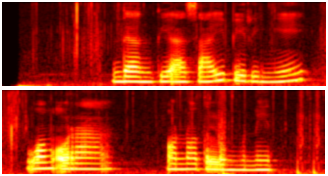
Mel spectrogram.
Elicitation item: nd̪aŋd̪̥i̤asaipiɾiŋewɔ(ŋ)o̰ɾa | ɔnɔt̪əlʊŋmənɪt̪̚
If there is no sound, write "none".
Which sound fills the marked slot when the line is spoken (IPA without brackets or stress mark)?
ŋ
